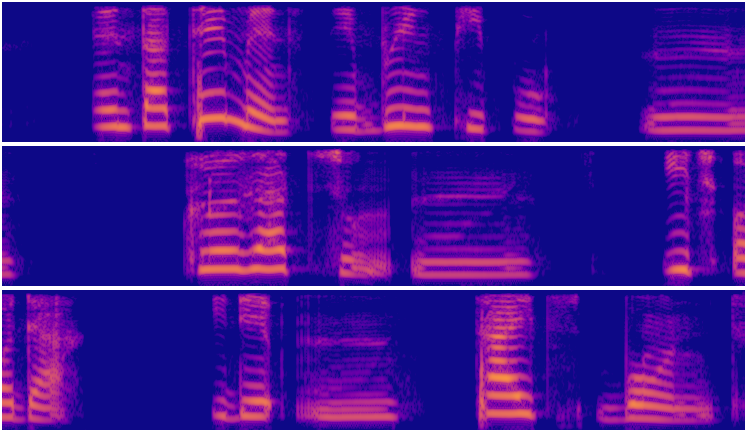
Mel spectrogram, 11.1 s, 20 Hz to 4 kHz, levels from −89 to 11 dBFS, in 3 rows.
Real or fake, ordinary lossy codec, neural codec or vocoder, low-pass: real; none; none; 3.6 kHz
